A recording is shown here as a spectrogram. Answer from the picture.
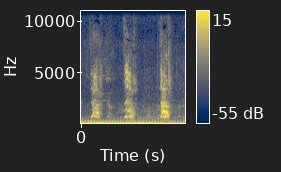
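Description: A dog barking three times in short, sharp barks, over a steady low hum.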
